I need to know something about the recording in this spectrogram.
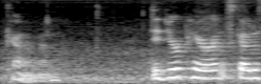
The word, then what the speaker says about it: Kunneman: Often pronounced Kunneman, but we have always said Kunneman.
